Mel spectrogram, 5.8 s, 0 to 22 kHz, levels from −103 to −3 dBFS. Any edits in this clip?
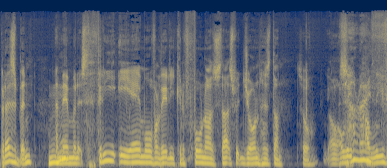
no; 0 cuts

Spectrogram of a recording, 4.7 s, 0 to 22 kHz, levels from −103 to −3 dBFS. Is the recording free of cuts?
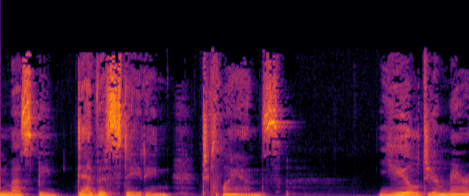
no; 1 cut; at 2.1 s

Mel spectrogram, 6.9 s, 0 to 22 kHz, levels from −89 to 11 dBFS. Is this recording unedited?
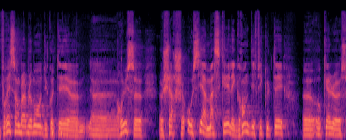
yes; 0 cuts

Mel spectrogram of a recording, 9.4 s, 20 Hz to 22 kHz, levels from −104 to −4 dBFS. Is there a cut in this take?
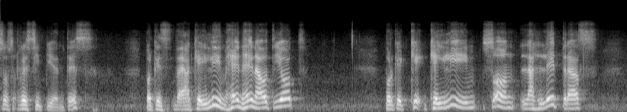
no; 0 cuts

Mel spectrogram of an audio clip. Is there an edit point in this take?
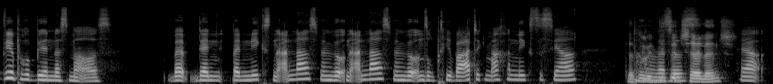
yes; 4 cuts; at 1.9 s, 3.4 s, 4.8 s, 6.4 s

